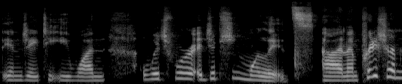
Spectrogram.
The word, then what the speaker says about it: moulid: a little bit in jte1 which were egyptian moelids and i'm pretty sure i'm not pronouncing that properly so would you uh say that for me a moolad thank you yeah excellent um but before we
